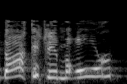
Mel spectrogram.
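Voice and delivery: high, tearful whine about pain; whimpering hypochondriac. Retold or imitated. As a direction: whine like every touch is agony. Arzy complaining.

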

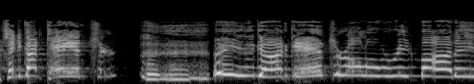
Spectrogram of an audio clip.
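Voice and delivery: high, slow, tearful wail; crying panic. Retold or imitated. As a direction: wail it out, close to sobbing. Ezra panicking to the doctor.

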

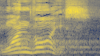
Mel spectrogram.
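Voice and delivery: "one voice" pitched high and pressed; stressed phrase. Shown as a demonstration. Preacher stressing "one voice" for the congregation, pitched high. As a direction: lean hard on "one voice". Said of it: "Interesting how that's stressed there".

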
